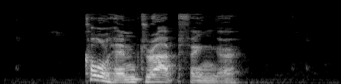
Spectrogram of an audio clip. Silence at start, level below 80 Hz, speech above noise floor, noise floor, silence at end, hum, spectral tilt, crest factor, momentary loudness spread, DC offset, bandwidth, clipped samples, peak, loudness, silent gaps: 0.85 s; -44 dBFS; 45 dB; -61 dBFS; 1.05 s; 50 Hz at -50 dBFS; -5.5 dB/octave; 18 dB; 14 LU; under 0.1%; 11.5 kHz; under 0.1%; -2 dBFS; -17 LUFS; none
